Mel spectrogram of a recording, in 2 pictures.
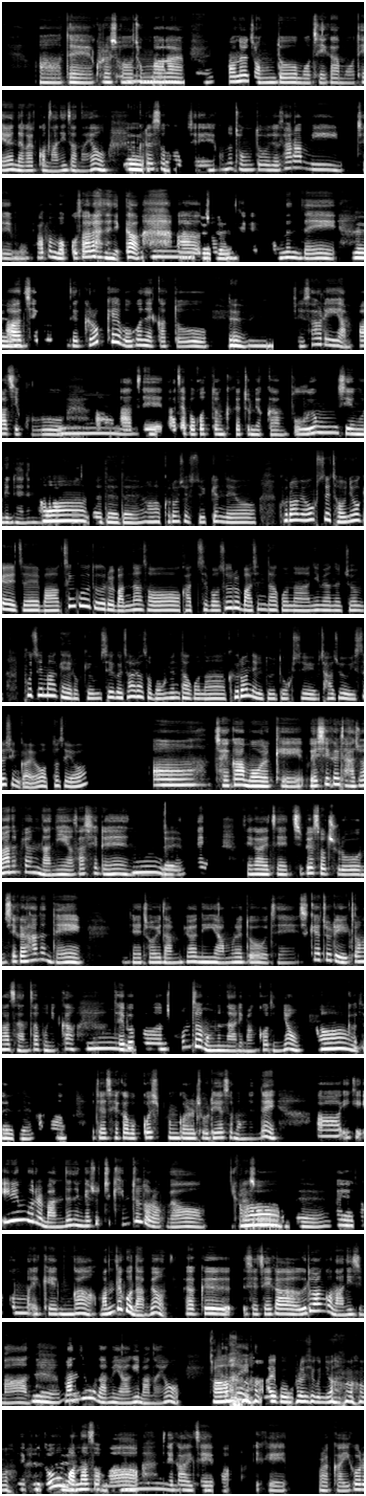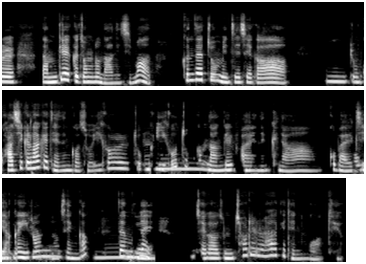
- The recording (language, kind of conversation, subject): Korean, advice, 운동을 해도 체중과 체형 변화가 더뎌서 좌절감이 드는데, 어떻게 하면 좋을까요?
- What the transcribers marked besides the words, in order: other background noise; laughing while speaking: "살아야"; unintelligible speech; laugh; laughing while speaking: "그러시군요"; laugh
